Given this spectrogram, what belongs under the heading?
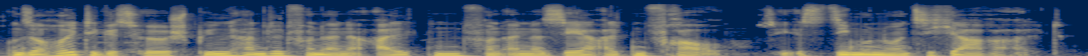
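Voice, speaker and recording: Low-voiced, slightly husky male radio announcer. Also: lively intonation, fairly quick, a little mellow, faint music behind. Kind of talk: scripted radio play introduction.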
